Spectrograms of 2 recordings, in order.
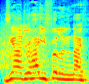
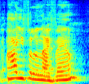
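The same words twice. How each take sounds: First: High, loud hype greeting; hyped greeting. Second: Hyped greeting. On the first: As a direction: pump up the guest's welcome. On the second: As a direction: keep the welcome pumped up. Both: Acted.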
